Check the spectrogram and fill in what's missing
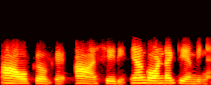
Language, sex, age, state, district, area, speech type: Malayalam, female, 18-30, Kerala, Kottayam, rural, conversation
